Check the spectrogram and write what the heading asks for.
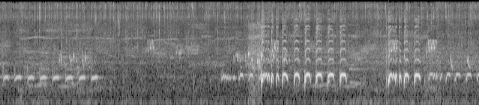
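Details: Local zebra dove in full, energetic song, used as a tutor and lure to rouse quiet doves: a rapid series of short, even, mid-pitched notes repeated more than twice per second, in bursts separated by brief pauses, with louder phrases later.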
